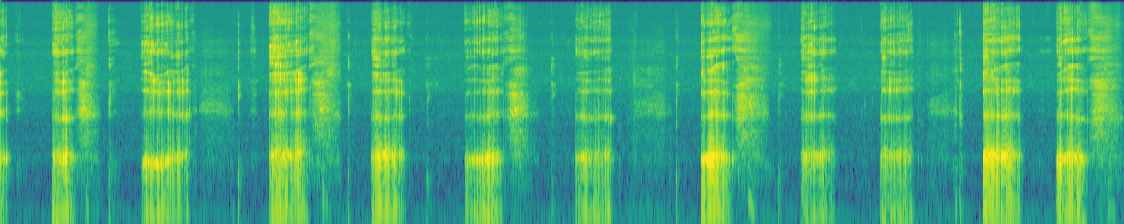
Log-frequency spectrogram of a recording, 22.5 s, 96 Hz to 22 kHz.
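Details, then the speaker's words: Adult with repeated loud voiced belches, about twelve in twenty seconds separated by short silences, part of 10 continuous minutes of natural burping; episodes can last hours, a struggle for years, possibly from stored-up gas. "that's 10 minutes this can go on for hours this has been my struggle for the last couple of years"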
